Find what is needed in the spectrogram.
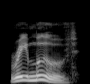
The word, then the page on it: removed: rimúːvd; リィムーブド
